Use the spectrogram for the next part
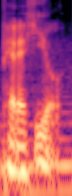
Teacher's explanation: Dominicans pronounce it pahil with a trilled Spanish R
